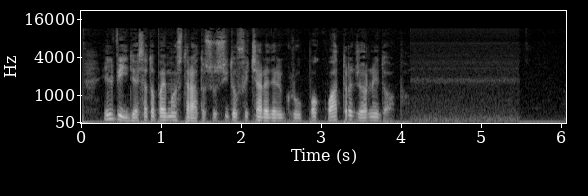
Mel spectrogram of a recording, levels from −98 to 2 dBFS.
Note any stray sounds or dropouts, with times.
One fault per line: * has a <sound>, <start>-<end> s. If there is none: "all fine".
all fine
